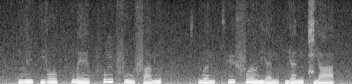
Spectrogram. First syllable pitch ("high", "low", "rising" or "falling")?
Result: low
